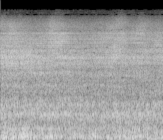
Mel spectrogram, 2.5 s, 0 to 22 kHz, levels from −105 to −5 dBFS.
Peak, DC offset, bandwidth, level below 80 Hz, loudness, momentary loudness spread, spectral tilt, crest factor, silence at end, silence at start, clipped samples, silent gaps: -2 dBFS; under 0.1%; 16.5 kHz; -32 dBFS; -15 LUFS; 4 LU; -2 dB/octave; 14 dB; 0 s; 0 s; under 0.1%; none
